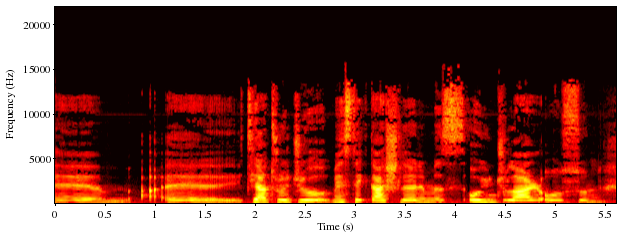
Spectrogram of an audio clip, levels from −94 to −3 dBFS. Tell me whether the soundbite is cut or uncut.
uncut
